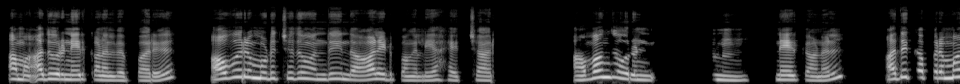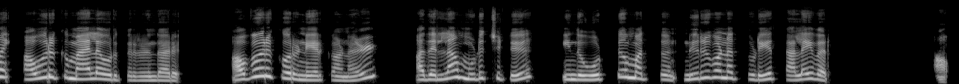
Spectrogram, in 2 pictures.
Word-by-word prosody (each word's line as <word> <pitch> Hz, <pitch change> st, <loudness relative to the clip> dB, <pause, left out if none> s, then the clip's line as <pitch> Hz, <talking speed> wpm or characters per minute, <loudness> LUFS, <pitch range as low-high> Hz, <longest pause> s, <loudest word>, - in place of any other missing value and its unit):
ஆமா, 230 Hz, -3 st, +2 dB
அது 235 Hz, -, +1 dB
ஒரு 235 Hz, -, +4 dB
நேர்காணல் 215 Hz, -3 st, +1 dB
வெப்பாரு. 180 Hz, +1 st, -3 dB, 0.6 s
அவரு 335 Hz, +6 st, +4 dB
முடிச்சதும் 275 Hz, -1 st, -1 dB
வந்து 235 Hz, +1 st, -2 dB
இந்த 225 Hz, -3 st, -1 dB
ஆள் 245 Hz, +2 st, +5 dB
எடுப்பாங்க 195 Hz, -5 st, -5 dB
இல்லையா? 190 Hz, +3 st, -4 dB
ஹெச்ஆர் 190 Hz, 0 st, -5 dB, 0.9 s
அவங்க 315 Hz, +10 st, +5 dB
ஒரு 220 Hz, -3 st, +1 dB, 0.8 s
ம் 195 Hz, -2 st, -2 dB, 0.4 s
நேர்காணல். 205 Hz, -, +1 dB, 0.5 s
அதுக்கு 335 Hz, 0 st, +1 dB
அப்புறமா 300 Hz, +1 st, +3 dB, 0.3 s
அவருக்கு 310 Hz, +4 st, +1 dB
மேல 245 Hz, +1 st, +4 dB
ஒருத்தரு 195 Hz, -3 st, -5 dB
இருந்தாரு, 185 Hz, -2 st, -2 dB, 0.6 s
அவருக்கு 350 Hz, +6 st, +2 dB
ஒரு 245 Hz, -, -1 dB
நேர்காணல். 200 Hz, +2 st, -1 dB, 0.5 s
அதெல்லாம் 230 Hz, +9 st, +2 dB
முடிச்சுட்டு 250 Hz, -4 st, -3 dB, 0.5 s
இந்த 225 Hz, -1 st, +2 dB, 0.2 s
ஒட்டுமொத்த 240 Hz, -2 st, -1 dB, 0.2 s
நிறுவனத்துடைய 270 Hz, -5 st, 0 dB, 0.2 s
தலைவர். 215 Hz, 0 st, 0 dB, 1.0 s
அ. -, -, -3 dB
230 Hz, 105 wpm, -20 LUFS, 200-280 Hz, 1.0 s, ஆள்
